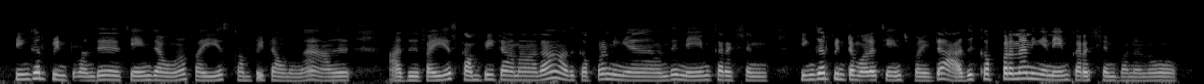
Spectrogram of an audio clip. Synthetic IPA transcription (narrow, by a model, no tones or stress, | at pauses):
fɪŋɡɐɾpɪɳʈʋɐnd̪ɯt͡ʃeːnd͡ʒaːʋɐɳɯnːaːfɐɪɛskɐmpliːʈːaːʋɐnɯŋɡɐɐðɯʔɐ̰ðɯfɐɪɛskɐmpɭiːʈːaːnaːt̪ãːɐðɯkːɐpːɯɾɔ̃niːŋɡɐʋɐnd̪ɯneɪmkɐɾɛkʂɐn | fɪŋɡɐɾpɪɳʈːɐmɐːd̪ɾɐ̃t͡ʃeːnd͡ʒpɐɳːɪʈːɯɐ̰ðɯkːɐpːɯɾɔ̃t̪ãːniːŋɡɐneɪmkɐɾɛkʂɐnpɐɳːɐnʊ̃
